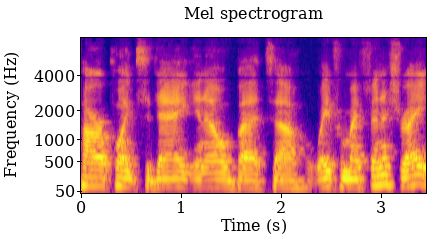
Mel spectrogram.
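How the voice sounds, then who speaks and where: A man is speaking. His pace is moderate. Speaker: conference presenter. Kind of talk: presentation. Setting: webinar. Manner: loud; halting.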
